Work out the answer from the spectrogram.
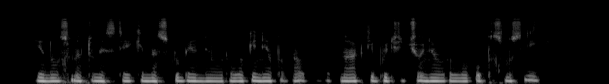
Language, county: Lithuanian, Marijampolė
